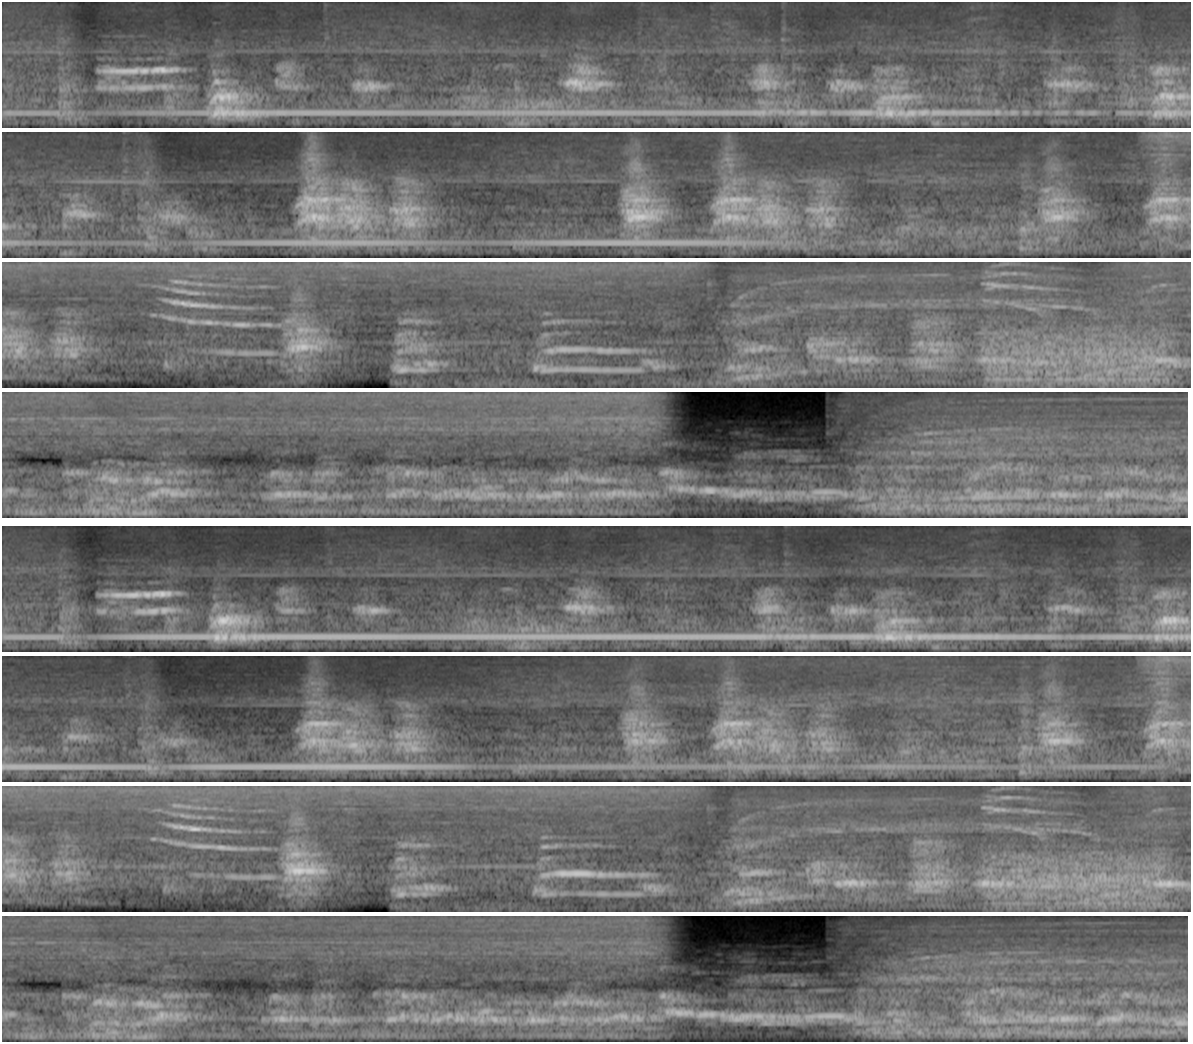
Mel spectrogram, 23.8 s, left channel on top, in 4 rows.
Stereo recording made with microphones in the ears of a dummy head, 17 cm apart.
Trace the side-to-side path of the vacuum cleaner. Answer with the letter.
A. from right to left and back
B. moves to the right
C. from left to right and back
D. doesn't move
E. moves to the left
C.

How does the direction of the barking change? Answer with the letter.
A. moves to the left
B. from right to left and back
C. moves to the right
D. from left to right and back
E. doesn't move
C.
